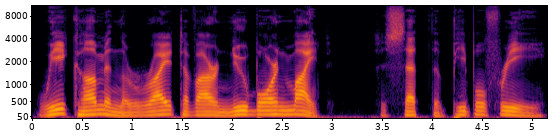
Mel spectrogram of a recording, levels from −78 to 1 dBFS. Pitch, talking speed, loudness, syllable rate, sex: 100 Hz, 175 wpm, -18 LUFS, 3.5 syllables/s, male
